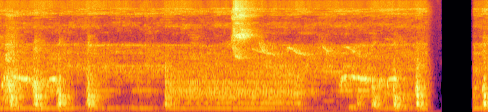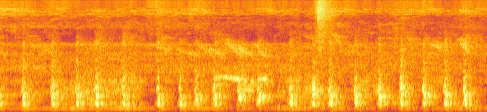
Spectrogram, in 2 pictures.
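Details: Local Javanese zebra dove song kept as a lure for other birds: runs of short, soft, low cooing pulses quickening into rapid staccato series, with a steady faint hum underneath and a brief silent break midway.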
